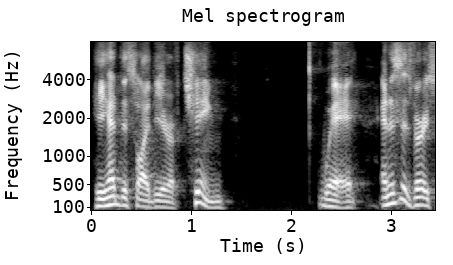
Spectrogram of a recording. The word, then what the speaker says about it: Qing: In Taoism, it's in Chinese, it's called Qing. So in Pinyin Romanization, you'd spell that Q-I-N-G.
